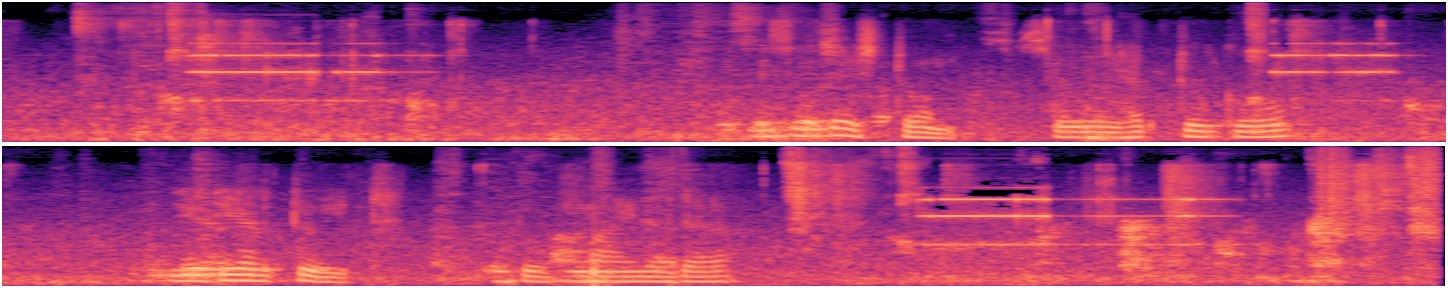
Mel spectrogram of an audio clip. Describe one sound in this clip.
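An electrosurgical instrument gives off a steady electronic beeping tone while it is switched on.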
